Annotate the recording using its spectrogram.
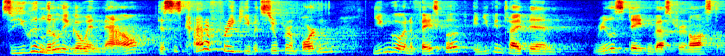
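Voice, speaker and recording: Over noticeable background noise, a man talks at a very fast pace. His pitch is fairly high, with very wide pitch swings. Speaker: internet marketing expert. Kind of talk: interview.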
